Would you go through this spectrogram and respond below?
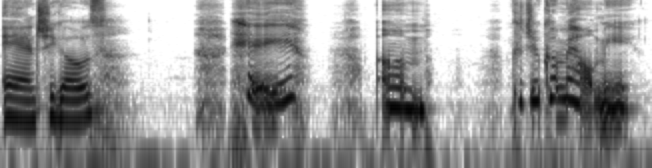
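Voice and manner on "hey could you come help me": trembling, very high, slow, shaky voice. Retelling what a client said to the speaker, imitating a client's shaky voice. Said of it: "I hear shakiness in her voice".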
